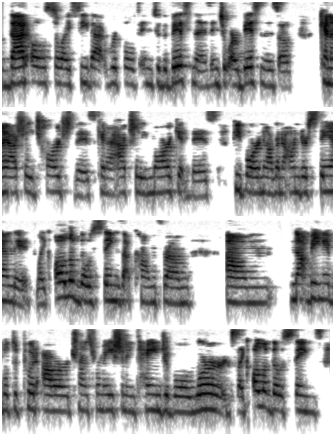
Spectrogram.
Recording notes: This week’s episode is from an incredible Instagram live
